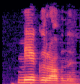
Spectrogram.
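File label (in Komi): "мегравны", Komi, female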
